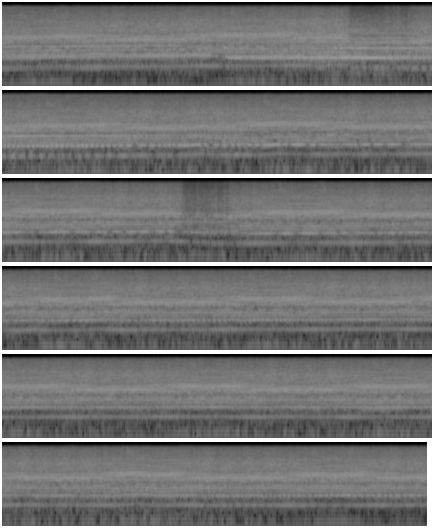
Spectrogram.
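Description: Tyres hum steadily on the road.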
